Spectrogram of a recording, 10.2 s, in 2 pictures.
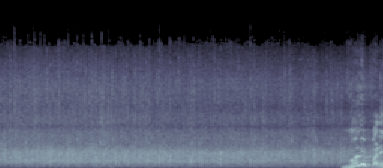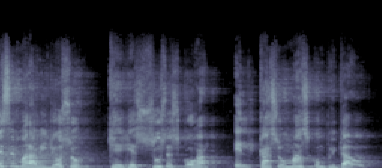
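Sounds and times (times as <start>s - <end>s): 
audience applause: 0.0s - 5.0s
speech: 4.6s - 10.1s.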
